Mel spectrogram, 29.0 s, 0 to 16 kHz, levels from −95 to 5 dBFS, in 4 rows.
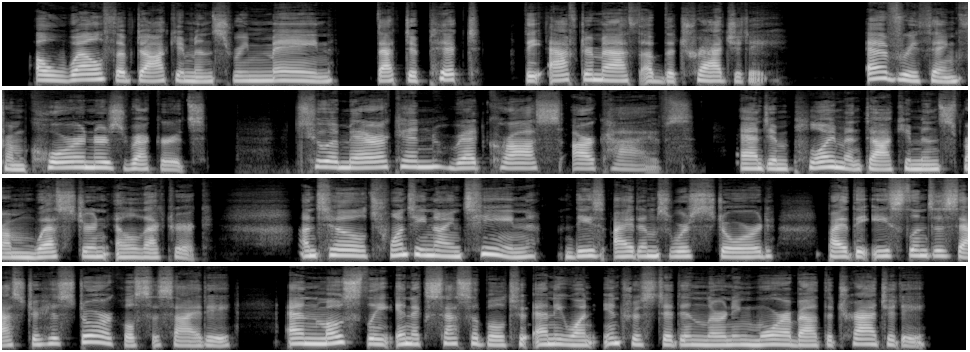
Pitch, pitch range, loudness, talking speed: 180 Hz, 165-205 Hz, -19 LUFS, 105 wpm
